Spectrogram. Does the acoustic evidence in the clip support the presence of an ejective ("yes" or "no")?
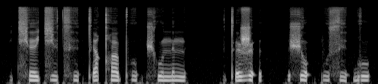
yes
